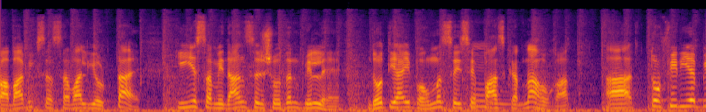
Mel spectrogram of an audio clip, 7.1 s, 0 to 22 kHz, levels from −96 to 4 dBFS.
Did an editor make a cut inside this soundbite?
no; 0 cuts

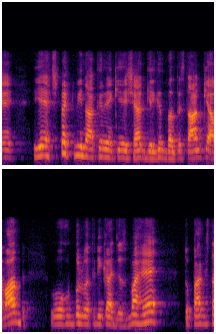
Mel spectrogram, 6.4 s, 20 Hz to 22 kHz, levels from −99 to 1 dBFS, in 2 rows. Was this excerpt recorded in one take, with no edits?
no; 1 cut; at 3.5 s

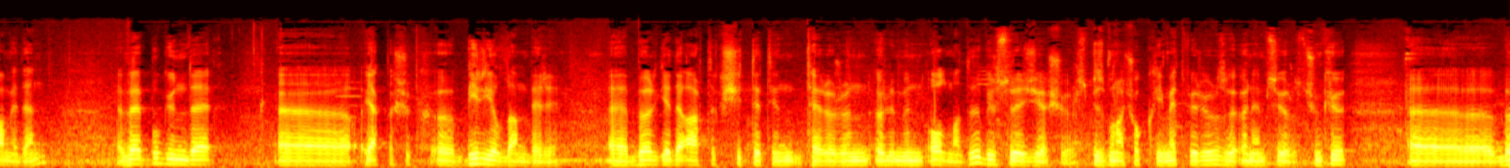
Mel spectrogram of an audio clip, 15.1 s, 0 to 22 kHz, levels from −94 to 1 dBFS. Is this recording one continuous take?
yes; 0 cuts

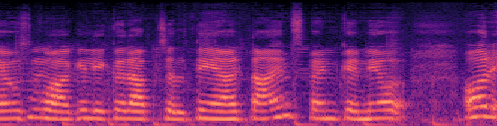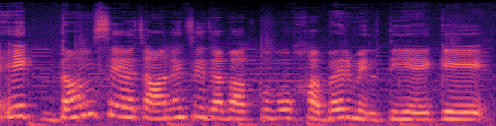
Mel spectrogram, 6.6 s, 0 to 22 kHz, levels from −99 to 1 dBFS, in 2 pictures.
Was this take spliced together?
no; 0 cuts

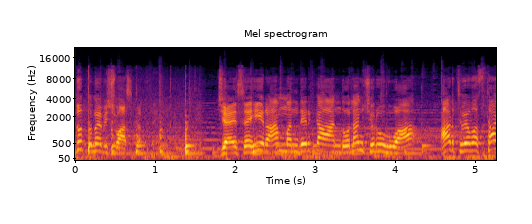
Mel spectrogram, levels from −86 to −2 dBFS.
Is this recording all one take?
no; 1 cut; at 1.6 s

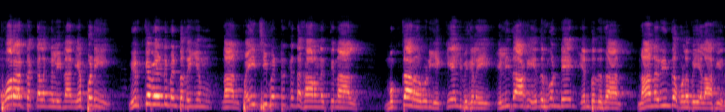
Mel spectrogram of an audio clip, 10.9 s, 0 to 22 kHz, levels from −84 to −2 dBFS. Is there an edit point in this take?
no; 0 cuts

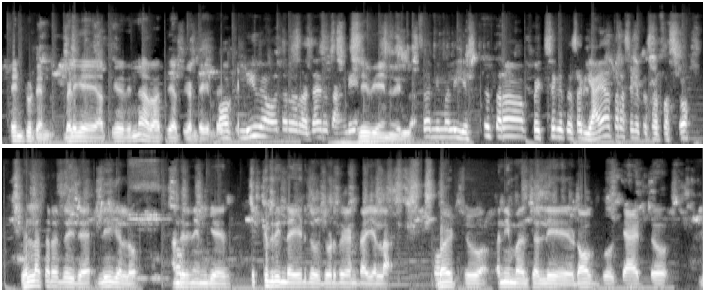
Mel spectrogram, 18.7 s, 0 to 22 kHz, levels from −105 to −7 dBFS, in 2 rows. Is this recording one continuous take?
yes; 0 cuts

